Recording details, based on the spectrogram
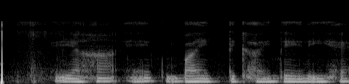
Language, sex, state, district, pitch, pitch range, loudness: Hindi, male, Himachal Pradesh, Shimla, 135 Hz, 130-140 Hz, -29 LUFS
